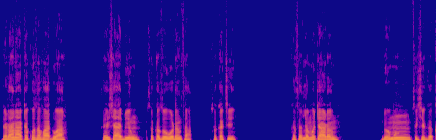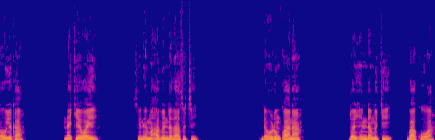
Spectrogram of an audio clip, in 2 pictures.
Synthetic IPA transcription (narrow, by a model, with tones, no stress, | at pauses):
da˨ɽaː˦naː˦ta˦kʷʊ˦s̬a˦ɸaː˦ɗʊ˨waː˦ | sa˦jʃ̬aː˦˨bɪ˦jɪ˦˨ŋsʊ˦ka˨zoː˦wʊ˦ɽɪ˦nsa˨ʔ | sʊ˦ka˨t͡ʃeː˦˨ | ka˨sɐ˨lːa˦mʊ˦taː˨ɽɛ˦˨n | doː˨mɪ˦nsu˨ʃɪ˨ɡaː˦kʼa˦wjʊ˦kaː˨ | na˦kʲeː˦wɐ˦jeː˨ | su˨neː˨mi˦ʔa˨bɪ˦nda˨zaː˦su˨t͡ʃi˦ʔ | da˨wʊ˦ɽɪ˦ŋkʷaː˦naː˦ | dɔ˦ŋʔɪ˦nda˨mʊ˦kʲeː˨ | baː˦˨kʷoː˦waː˦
